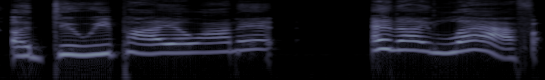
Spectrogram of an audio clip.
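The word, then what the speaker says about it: A. Duie Pyle: of the company is a dewey pile literally like it's okay it's spelled all weird like it's a dot d-u-i-e space p-y-l-e a dewey pile a dewy pile that's what kind of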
